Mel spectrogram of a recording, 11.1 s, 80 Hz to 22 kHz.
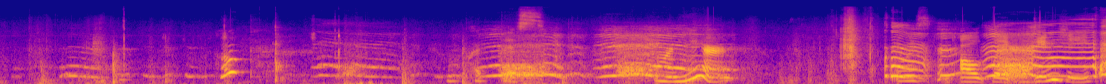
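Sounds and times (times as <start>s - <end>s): toddler whimpering and crying: 0.6s - 2.3s, 3.1s - 7.4s, 8.8s - 11.0s.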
